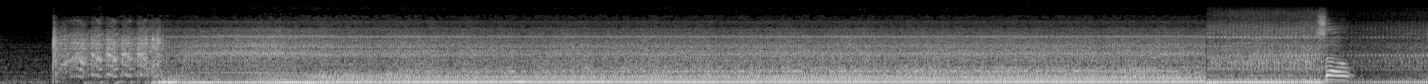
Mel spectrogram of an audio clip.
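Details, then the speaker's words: VW GTI MK6 at about 140k miles, cold start after maintenance and an exhaust leak repair: the starter cranks briefly, the engine catches cleanly and settles into a smooth steady idle with a short rev. No leak smell; healthy start. "so i'm gonna go ahead and start it with a cold start um with this in mind you definitely could tell or by the smell or even by the how it sounds if it's still there is still a leak"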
